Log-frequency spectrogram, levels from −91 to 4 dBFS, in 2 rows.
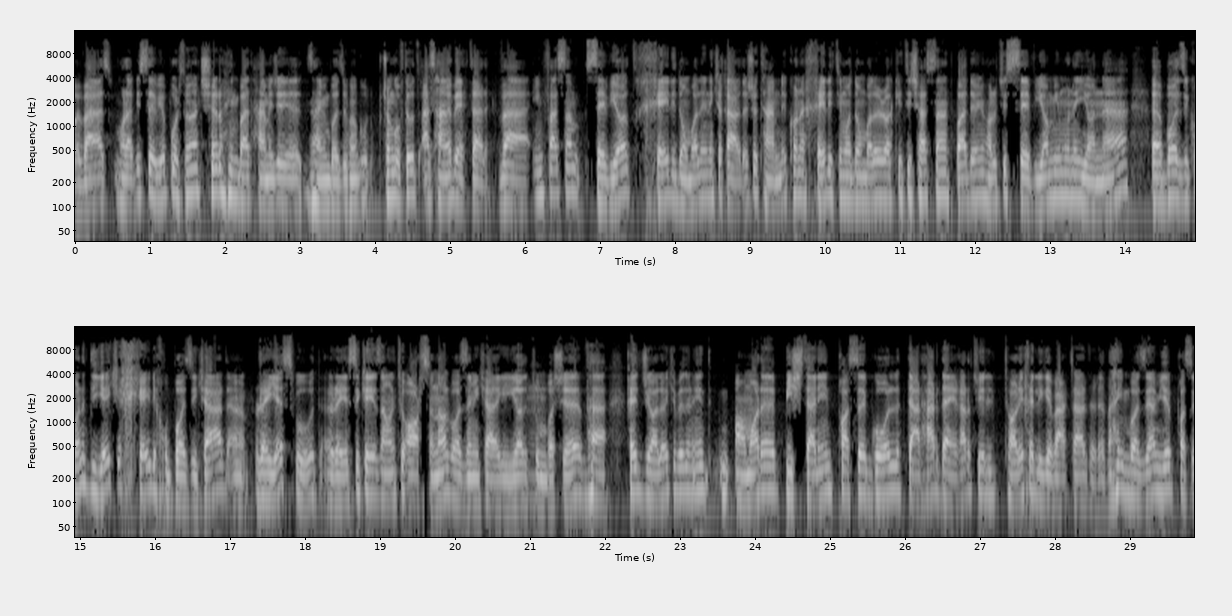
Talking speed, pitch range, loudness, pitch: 175 wpm, 110-130 Hz, -27 LUFS, 120 Hz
